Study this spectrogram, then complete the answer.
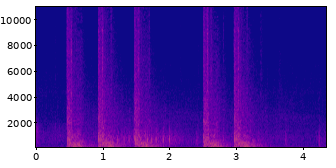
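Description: A rifle fires several loud shots.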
